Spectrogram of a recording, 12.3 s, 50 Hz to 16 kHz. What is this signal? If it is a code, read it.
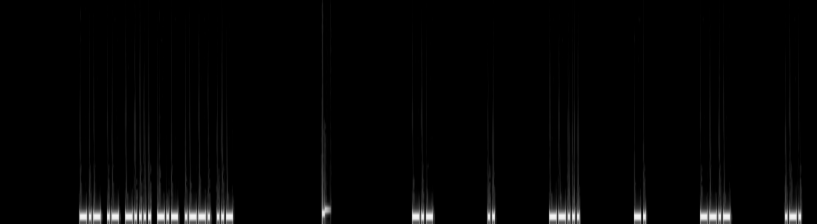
Morse code, heard as a keyed tone, about 36 wpm, spaced as for 15 wpm, 700 Hz. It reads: KA6KPU KI7NQR
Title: USA Call Signs - 6 Characters - 8x Character Spacing - 35wpm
